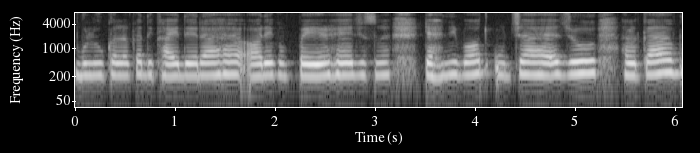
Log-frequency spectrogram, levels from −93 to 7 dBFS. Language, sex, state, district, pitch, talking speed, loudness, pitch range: Hindi, female, Chhattisgarh, Jashpur, 220 Hz, 180 wpm, -14 LUFS, 215-230 Hz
